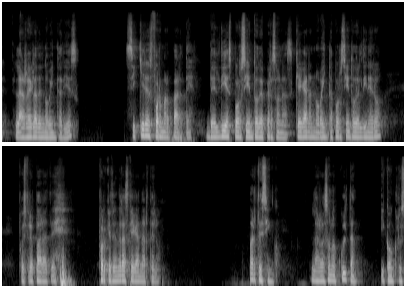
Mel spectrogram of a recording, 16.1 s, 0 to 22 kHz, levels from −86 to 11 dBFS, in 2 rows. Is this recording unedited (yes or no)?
yes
